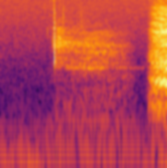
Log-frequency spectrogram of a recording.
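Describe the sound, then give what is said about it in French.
A person catches their breath and breathes heavily: a quick, faint gasp is followed by a drawn-out breath, then a stronger, louder exhale at the end, with no speech. “Je reprends mon souffle”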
